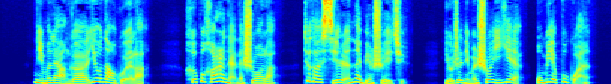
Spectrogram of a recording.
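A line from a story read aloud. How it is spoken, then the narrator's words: Laughing. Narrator (Chinese): 麝月笑道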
